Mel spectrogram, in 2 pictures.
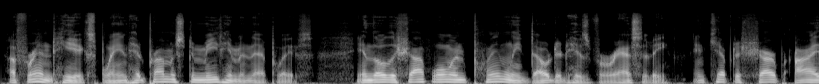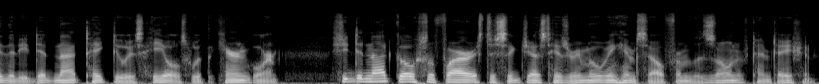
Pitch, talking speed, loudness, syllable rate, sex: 90 Hz, 195 wpm, -18 LUFS, 4.9 syllables/s, male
